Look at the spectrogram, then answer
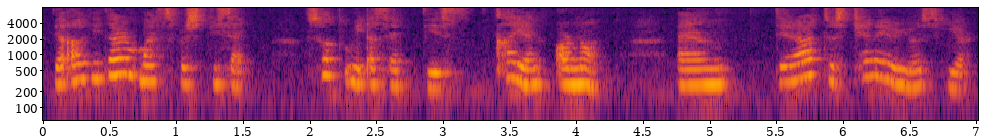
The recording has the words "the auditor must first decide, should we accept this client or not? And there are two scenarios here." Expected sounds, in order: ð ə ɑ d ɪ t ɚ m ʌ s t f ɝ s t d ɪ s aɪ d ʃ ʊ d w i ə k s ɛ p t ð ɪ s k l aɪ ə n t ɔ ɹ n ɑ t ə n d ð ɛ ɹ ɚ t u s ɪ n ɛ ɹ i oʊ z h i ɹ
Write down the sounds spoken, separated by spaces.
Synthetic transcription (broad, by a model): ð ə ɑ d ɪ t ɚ m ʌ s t f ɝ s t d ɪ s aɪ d s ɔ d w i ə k s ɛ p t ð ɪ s k l aɪ ə n t ɔ ɹ n ɑ t ə n d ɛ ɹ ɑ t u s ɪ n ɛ ɹ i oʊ s h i ɹ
